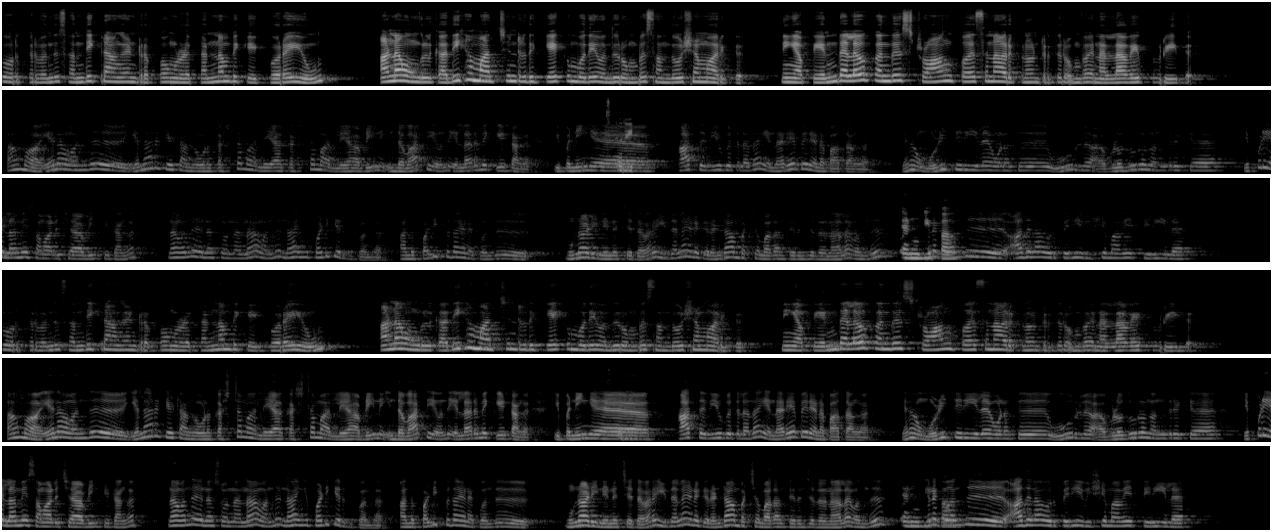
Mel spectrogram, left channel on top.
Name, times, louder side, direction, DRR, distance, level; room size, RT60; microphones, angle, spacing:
voice 1, 0.0-3.2 3.8-7.4 7.8-11.8 18.8-19.0 34.4-34.9, left 6 dB, 75° left, 0.4 m, -32 dB
voice 2, 12.7-19.2 19.5-21.4 21.7-24.8 25.1-26.8 27.0-30.7 31.0-34.2 34.6-37.2, right 5 dB, 40° right, 0.4 m, -40 dB
11.5 x 7.0 x 2.4 m
head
